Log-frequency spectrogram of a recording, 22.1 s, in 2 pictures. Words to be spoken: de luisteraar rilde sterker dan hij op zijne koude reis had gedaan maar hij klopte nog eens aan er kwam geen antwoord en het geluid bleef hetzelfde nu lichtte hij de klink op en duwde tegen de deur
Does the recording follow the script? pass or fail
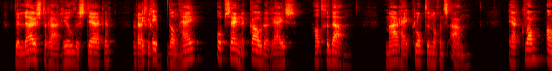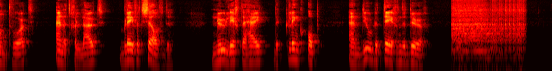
fail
